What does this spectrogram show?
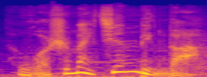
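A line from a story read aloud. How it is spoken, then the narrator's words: Old woman, low voice. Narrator (Chinese): 那老阿姨啊低声的说道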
